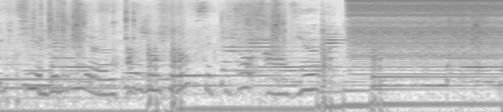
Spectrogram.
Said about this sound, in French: Petite anecdote, quand je lui demande si je peux faire teinter la sonnette de sa maison, que j'imagine tout aussi charmante que les lieux, elle m'annonce tout de suite la couleur.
